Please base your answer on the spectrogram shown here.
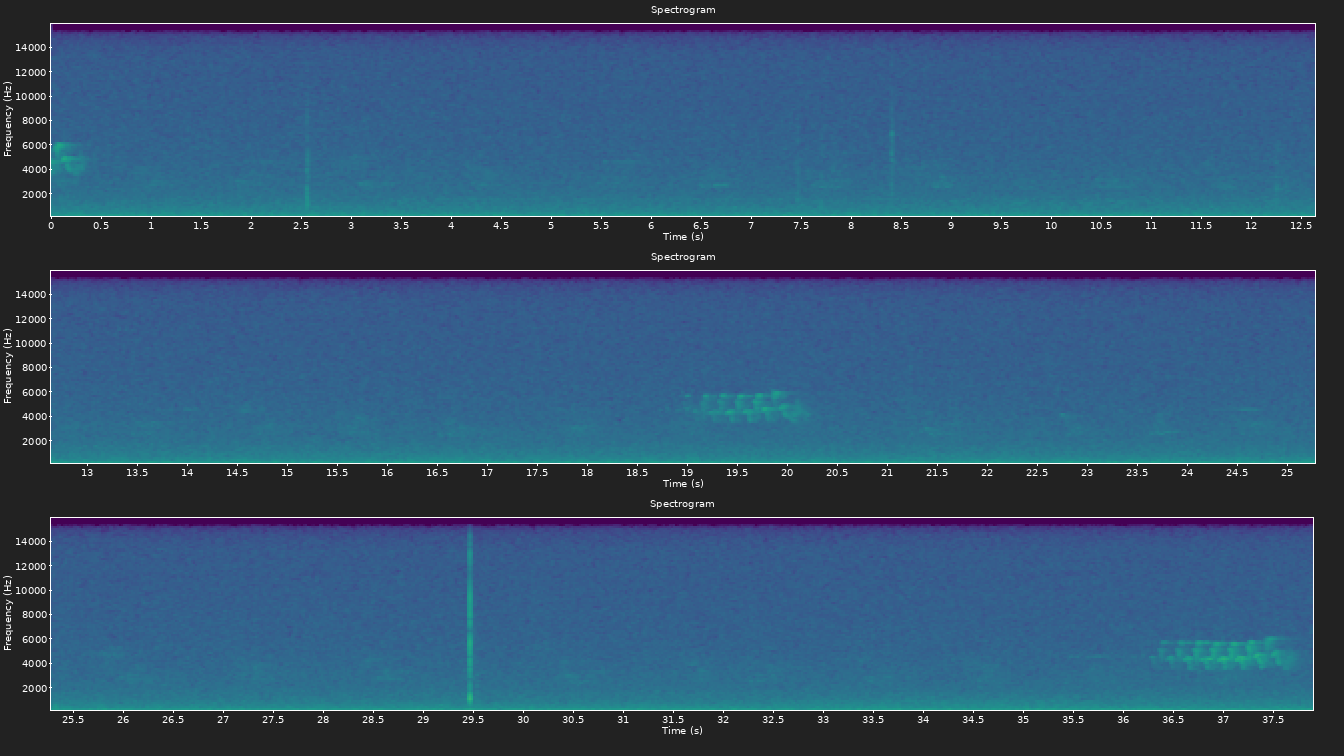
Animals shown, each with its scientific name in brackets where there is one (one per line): Yellow-rumped Warbler (Setophaga coronata)
Red-eyed Vireo (Vireo olivaceus)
